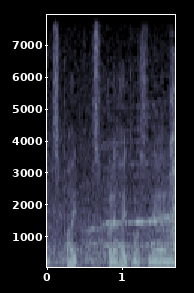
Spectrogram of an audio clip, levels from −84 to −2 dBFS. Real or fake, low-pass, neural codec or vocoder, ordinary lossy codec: real; none; none; none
